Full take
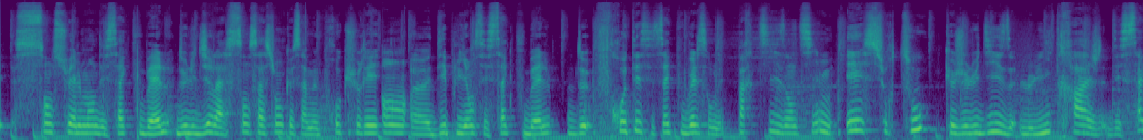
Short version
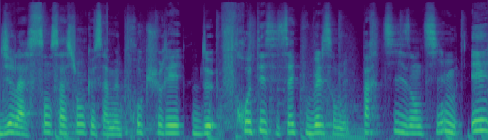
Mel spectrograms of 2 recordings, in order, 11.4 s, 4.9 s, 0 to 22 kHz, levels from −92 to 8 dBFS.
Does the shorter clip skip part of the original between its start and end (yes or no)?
yes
